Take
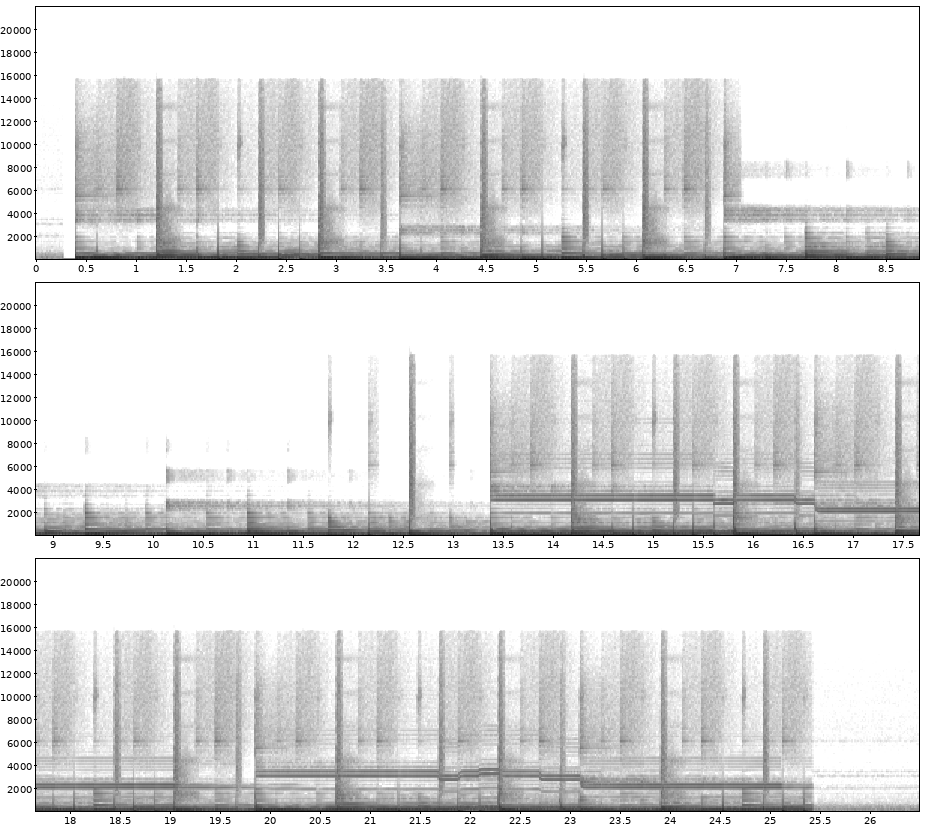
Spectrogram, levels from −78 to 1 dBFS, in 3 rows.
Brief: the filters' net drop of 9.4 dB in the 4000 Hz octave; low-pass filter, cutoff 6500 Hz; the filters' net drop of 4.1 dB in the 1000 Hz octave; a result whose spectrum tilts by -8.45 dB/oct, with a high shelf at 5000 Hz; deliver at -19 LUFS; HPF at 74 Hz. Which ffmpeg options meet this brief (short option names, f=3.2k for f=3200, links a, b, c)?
-af "highpass=74,lowpass=6.5k,equalizer=f=1k:t=o:g=-5,equalizer=f=4k:t=o:g=-9,highshelf=f=5k:g=-7.5,volume=4dB"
